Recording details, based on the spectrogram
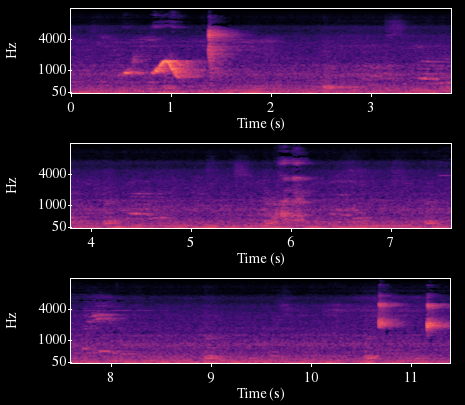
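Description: African grey parrot producing a few short, speech-like syllables and sharp upward whistles, spaced several seconds apart, over a low steady room hum.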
